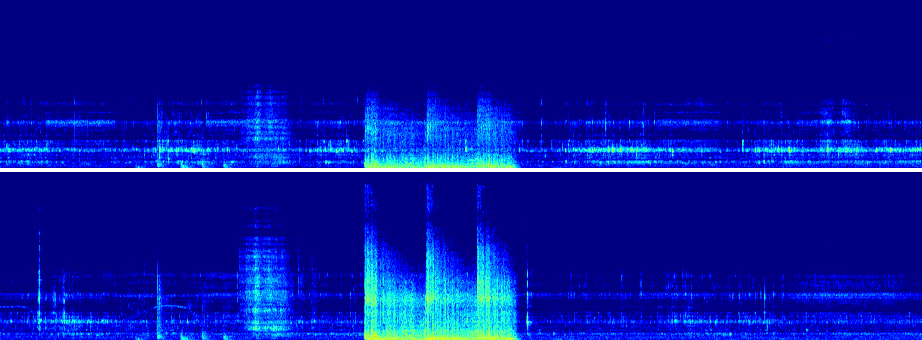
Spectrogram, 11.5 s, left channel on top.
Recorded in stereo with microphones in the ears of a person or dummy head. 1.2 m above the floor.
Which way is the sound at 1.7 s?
15° right (ahead or behind).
